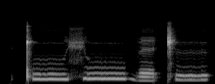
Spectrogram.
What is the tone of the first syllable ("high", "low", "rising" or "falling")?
high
